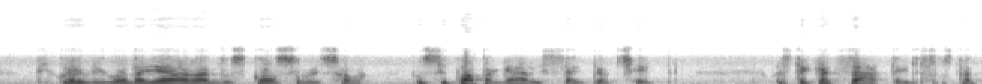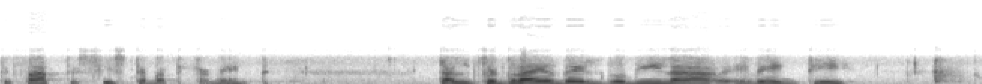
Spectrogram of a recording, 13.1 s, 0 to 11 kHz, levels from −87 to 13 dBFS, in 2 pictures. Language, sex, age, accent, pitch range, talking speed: Italian, male, 60-79, native, 165-200 Hz, 100 wpm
